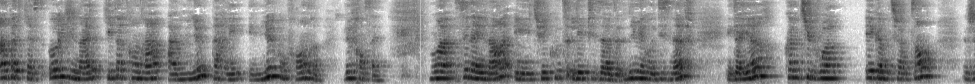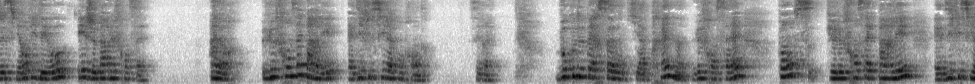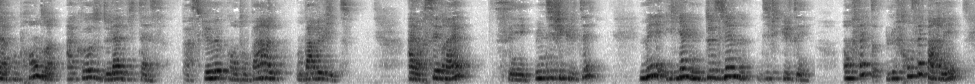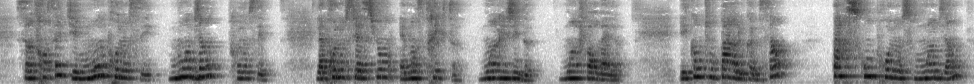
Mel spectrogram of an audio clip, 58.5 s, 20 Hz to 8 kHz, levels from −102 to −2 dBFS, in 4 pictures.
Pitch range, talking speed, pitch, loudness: 215-270 Hz, 130 wpm, 235 Hz, -17 LUFS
